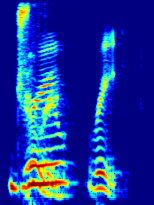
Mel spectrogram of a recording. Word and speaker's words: Drury: Drury. Drury. – Drury. It's like Drew and Re. – Drew Ree.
